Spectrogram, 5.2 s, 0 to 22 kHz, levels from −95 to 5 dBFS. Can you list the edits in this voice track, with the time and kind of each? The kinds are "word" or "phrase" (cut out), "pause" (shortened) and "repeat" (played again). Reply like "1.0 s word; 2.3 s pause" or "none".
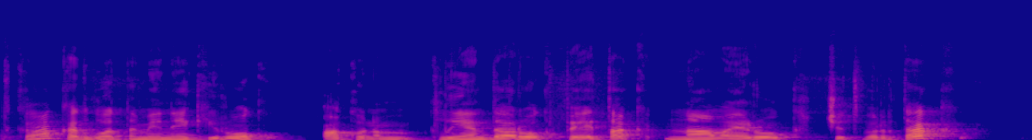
none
